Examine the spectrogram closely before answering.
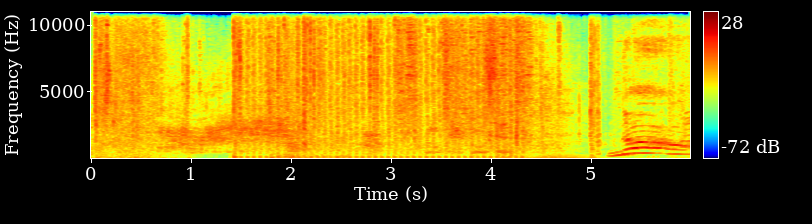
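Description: A gun fires in quick bursts.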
